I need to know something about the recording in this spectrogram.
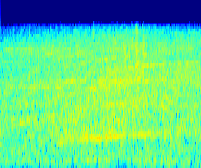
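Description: A dual-mode trolleybus driving past, with a steady running and road noise and a faint whine that rises slightly in pitch in the middle.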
